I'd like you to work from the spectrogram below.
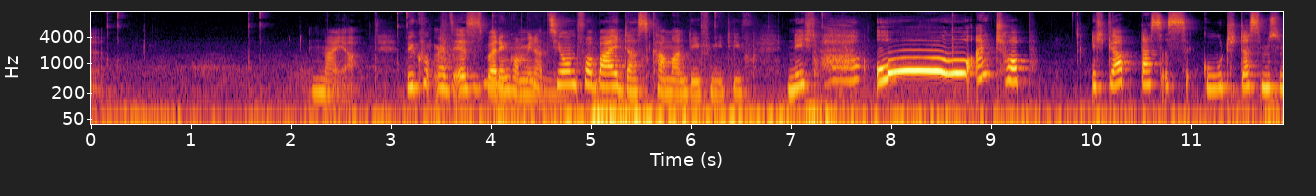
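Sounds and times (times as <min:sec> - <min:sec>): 
computer mouse clicks: 0:00.0 - 0:00.6, 0:01.6 - 0:02.2, 0:02.9 - 0:03.3
faint steady hum: 0:00.0 - 0:11.9
speech: 0:02.2 - 0:07.8, 0:09.1 - 0:11.9.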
